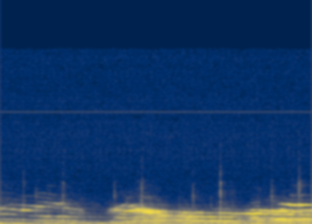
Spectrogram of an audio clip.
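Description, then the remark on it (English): Two cats meow in long, drawn-out, wavering cries, the second joining partway so the two overlap, over a steady low background hum, in a quiet house. “They're not ordinary cats. Listen to them.”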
